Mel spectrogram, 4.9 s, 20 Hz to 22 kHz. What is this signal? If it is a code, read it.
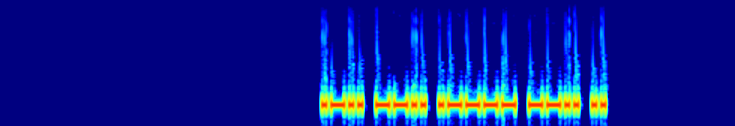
Morse code, heard as a keyed tone, about 40 wpm, 700 Hz. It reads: LZ1ZI
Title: DXCC-100 Call Signs - 5 Characters - 40wpm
